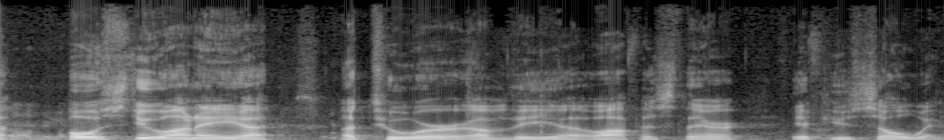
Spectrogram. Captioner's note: laughing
